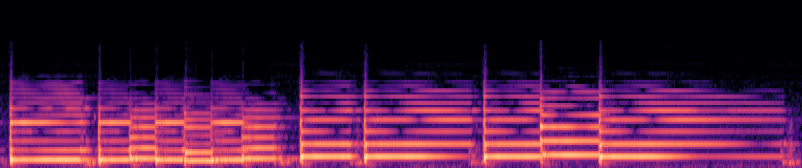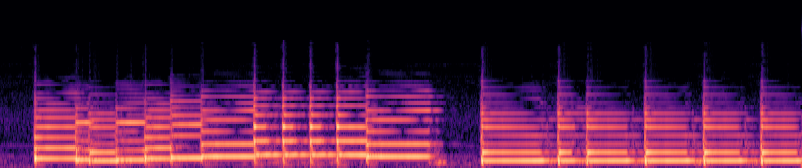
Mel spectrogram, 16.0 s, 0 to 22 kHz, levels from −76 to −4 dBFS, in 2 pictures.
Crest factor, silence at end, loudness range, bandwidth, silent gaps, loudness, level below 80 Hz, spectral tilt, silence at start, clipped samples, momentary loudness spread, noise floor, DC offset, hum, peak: 14 dB; 0 s; 3 LU; 5 kHz; none; -16 LUFS; -54 dBFS; -10 dB/octave; 0 s; under 0.1%; 6 LU; -36 dBFS; under 0.1%; none; -2 dBFS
